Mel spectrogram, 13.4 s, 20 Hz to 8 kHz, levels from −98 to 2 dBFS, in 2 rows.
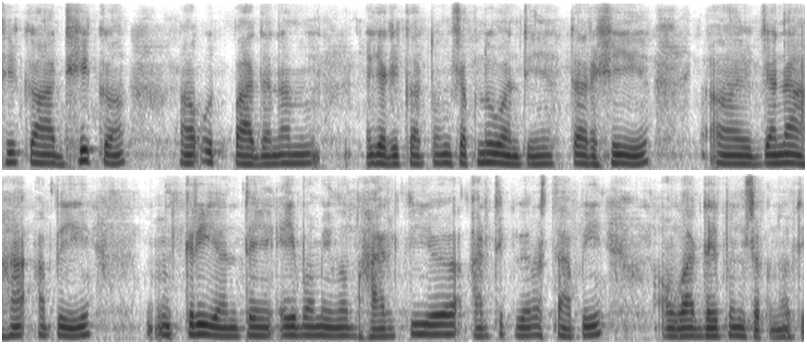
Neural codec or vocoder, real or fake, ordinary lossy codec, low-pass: codec, 16 kHz, 4.8 kbps, FACodec; fake; none; none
